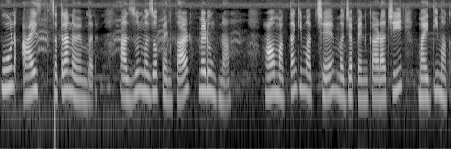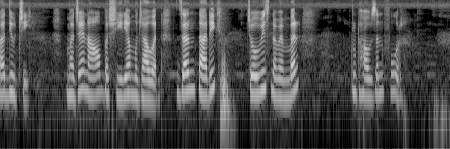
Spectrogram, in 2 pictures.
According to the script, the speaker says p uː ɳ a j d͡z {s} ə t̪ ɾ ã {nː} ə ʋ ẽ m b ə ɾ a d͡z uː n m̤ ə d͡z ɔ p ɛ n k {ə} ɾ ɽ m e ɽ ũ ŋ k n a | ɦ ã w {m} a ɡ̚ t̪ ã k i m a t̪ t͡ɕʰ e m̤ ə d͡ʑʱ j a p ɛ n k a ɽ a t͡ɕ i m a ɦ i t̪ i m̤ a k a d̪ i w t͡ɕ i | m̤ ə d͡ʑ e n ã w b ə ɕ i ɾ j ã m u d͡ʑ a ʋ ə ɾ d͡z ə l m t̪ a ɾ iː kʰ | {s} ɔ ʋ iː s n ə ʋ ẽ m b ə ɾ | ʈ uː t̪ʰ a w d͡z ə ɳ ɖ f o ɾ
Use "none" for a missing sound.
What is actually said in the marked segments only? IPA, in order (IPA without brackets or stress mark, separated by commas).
s, n, a, m, t͡s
